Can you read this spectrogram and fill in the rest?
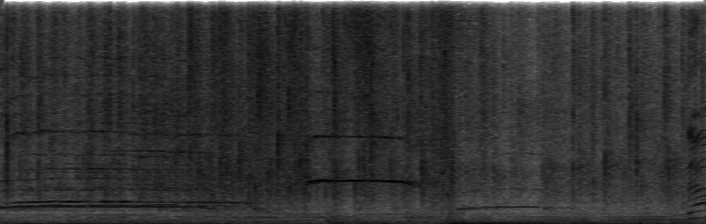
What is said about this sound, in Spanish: ¡Aplauso para el equipo de las chicas!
